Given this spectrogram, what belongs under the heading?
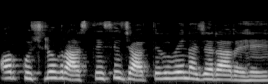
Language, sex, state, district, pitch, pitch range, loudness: Hindi, female, Uttar Pradesh, Varanasi, 270 Hz, 215-280 Hz, -17 LUFS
